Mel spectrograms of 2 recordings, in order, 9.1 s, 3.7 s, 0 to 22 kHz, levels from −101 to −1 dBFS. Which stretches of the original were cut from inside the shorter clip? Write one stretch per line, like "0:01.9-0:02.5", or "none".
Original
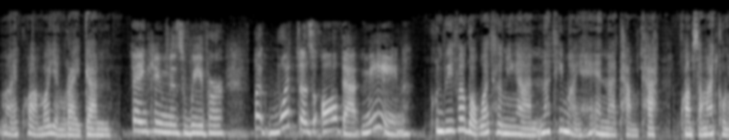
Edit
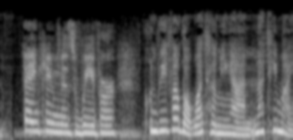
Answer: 0:03.1-0:05.3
